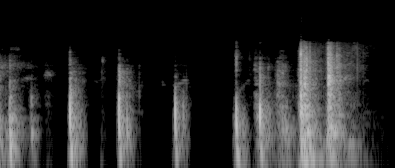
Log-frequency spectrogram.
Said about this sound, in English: Oh, excuse me. Someone's at the door.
